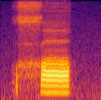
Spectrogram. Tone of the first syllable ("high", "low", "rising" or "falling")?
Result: low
